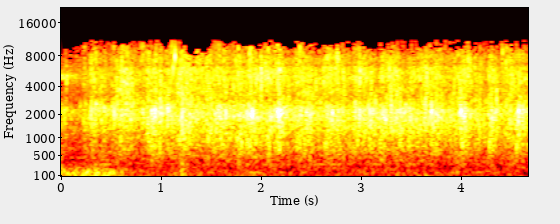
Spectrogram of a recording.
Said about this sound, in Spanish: Vamos a darle un fuerte aplauso a Dios.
